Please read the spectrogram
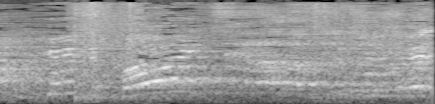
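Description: Voices in a large hall, with a sudden thud about half a second in.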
